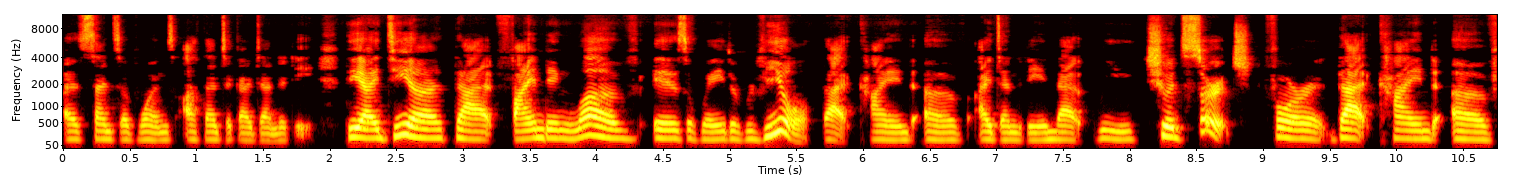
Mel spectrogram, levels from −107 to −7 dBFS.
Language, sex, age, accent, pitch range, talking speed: English, female, 20-39, American, 155-195 Hz, 160 wpm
